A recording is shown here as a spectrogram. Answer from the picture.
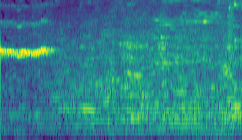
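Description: A short, steady whistle blast lasting about half a second at the start, followed by a crowd of people chattering.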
